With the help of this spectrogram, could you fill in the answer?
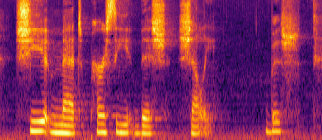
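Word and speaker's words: Bysshe: met percy bish shelley bish i still don't believe it's pronounced that way that's how i've heard it pronounced so many times i still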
